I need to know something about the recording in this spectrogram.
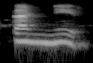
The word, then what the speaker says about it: தண்ணீர்: தண்ணீர். இங்க பாருங்க மாணவர்களே. இங்கு தண்ணீர் என்று கூறும்போது இங்க 3 சொல்லியும் நான் உச்சரிக்கும் போது தண்ணீர்ங்கிறது நாக்கு நல்லாக பின்னோக்கியவாறு தான் உச்சரிக்க வேண்டும் என்று எங்களுக்கு ஏற்கனவே நாங்க கூறியது போல பின்னோக்கியவாறு தான் உச்சரிக்க வேண்டும்.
